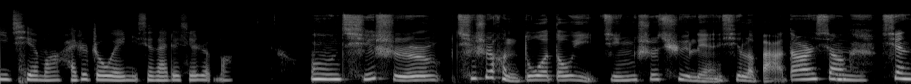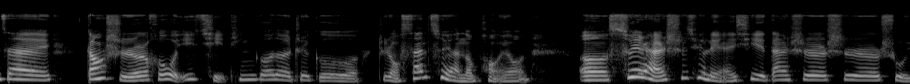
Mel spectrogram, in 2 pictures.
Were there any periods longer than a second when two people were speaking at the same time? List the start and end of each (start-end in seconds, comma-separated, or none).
none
